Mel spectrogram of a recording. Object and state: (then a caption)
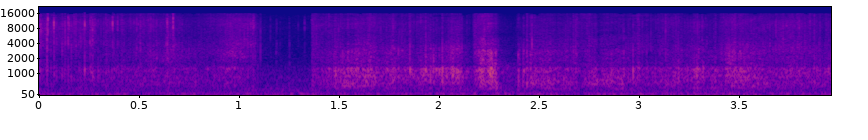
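Crinkled tissue paper. Long nails scratch and crinkle folded orange tissue paper resting on a wooden table, producing a steady, dense papery crackle with a bright rustling edge. The sound briefly thins just after the one-second mark, then returns louder and peaks in a sharp crinkling burst a little past two seconds.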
